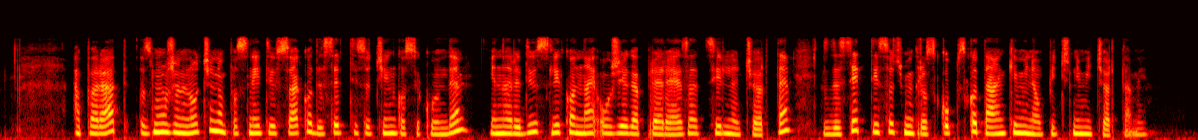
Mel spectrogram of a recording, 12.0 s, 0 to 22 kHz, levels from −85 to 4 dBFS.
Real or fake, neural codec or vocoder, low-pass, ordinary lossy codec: fake; codec, 16 kHz, 8 kbps, FreqCodec, smaller model; 7.2 kHz; Opus, 64 kbps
